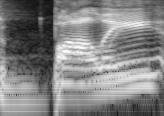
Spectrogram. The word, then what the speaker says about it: Bali: I believe it's pronounced Bali. – Bali. Sorry, Bali.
